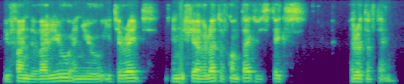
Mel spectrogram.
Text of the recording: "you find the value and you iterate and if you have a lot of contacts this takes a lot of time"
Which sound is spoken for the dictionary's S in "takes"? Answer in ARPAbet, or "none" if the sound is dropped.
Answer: S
